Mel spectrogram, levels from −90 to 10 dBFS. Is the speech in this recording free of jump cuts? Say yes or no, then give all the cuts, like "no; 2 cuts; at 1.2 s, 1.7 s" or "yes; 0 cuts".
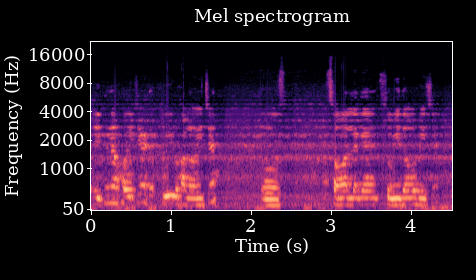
yes; 0 cuts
